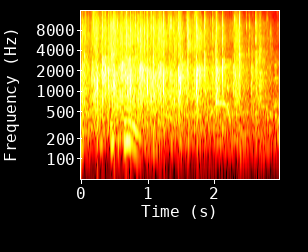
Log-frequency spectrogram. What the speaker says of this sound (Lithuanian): plojimais palaikom Kristoforą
